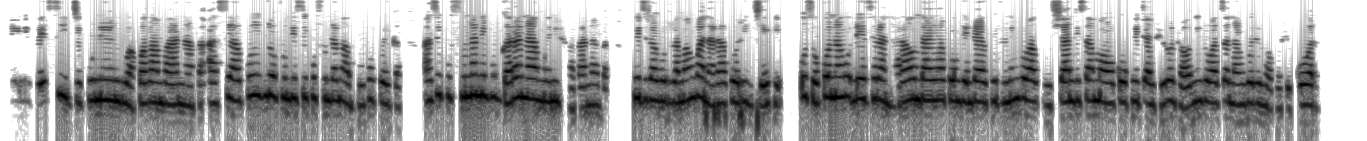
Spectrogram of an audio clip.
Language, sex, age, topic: Ndau, female, 18-24, education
